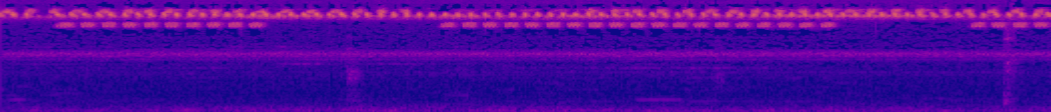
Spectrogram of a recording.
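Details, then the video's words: Crickets calling at night in a rural area: a steady high, rapid pulsed trill runs throughout, joined at intervals by a second, slightly lower pulsed chirping series, over a faint constant tone and low background rumble. "Listening to Cricket Sound Natural meditation music"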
